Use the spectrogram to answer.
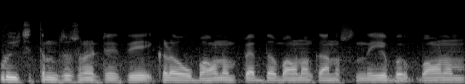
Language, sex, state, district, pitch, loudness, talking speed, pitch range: Telugu, male, Andhra Pradesh, Visakhapatnam, 100 Hz, -23 LUFS, 165 wpm, 100-105 Hz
